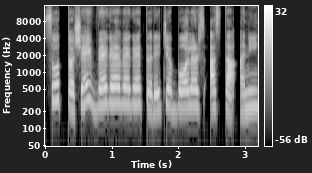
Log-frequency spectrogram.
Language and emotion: Goan Konkani, neutral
